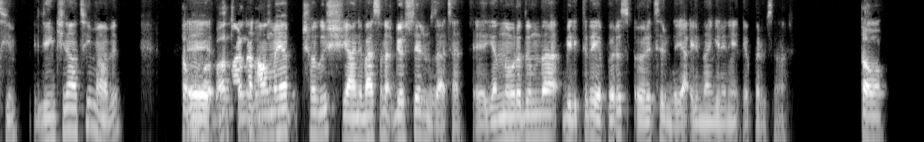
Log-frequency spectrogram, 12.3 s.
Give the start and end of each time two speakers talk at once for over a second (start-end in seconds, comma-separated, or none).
2.5-3.8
